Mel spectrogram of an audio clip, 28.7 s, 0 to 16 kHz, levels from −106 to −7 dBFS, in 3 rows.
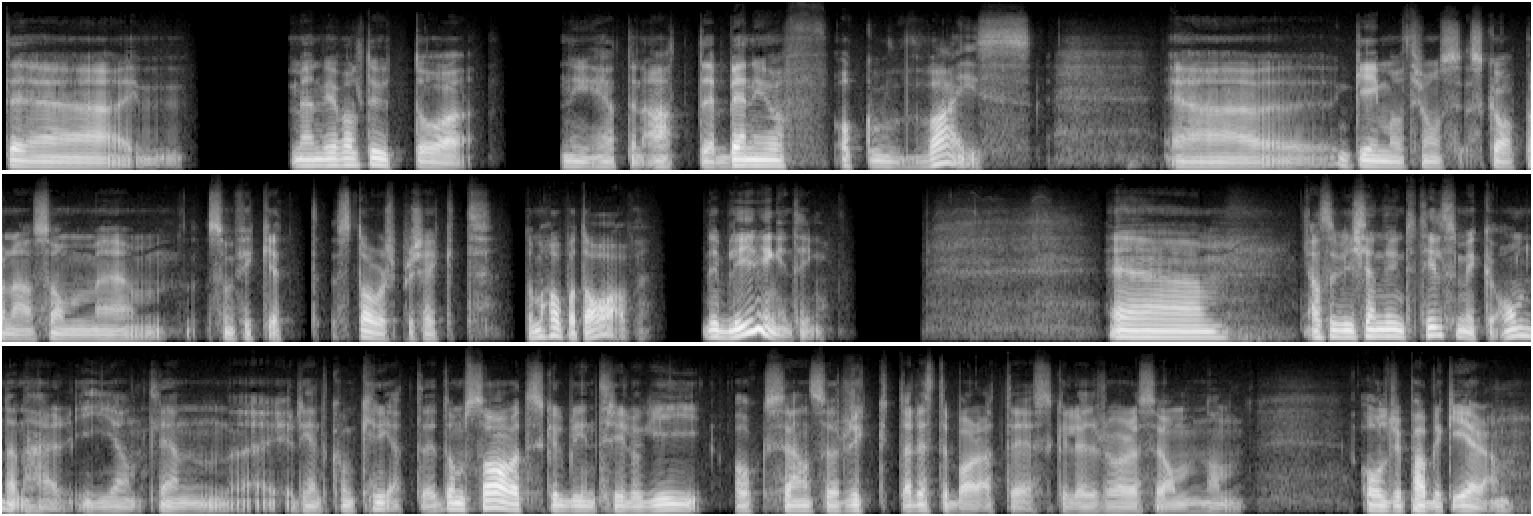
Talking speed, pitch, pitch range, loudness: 130 wpm, 105 Hz, 95-120 Hz, -23 LUFS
